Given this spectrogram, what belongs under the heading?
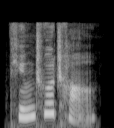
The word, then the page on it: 停车场: tíng chē chǎng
